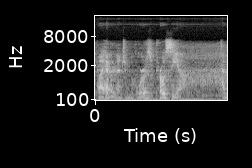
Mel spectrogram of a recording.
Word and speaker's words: Procyon: Evan mentioned before as Procyon and it sounds like an animal robot something rosy on but this is one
